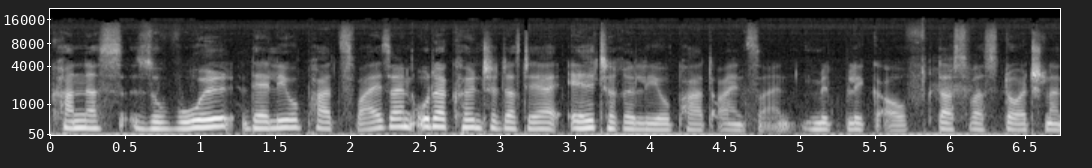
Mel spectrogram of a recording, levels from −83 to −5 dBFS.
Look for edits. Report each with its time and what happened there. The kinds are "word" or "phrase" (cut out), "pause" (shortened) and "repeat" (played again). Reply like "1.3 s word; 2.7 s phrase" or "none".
3.1 s word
